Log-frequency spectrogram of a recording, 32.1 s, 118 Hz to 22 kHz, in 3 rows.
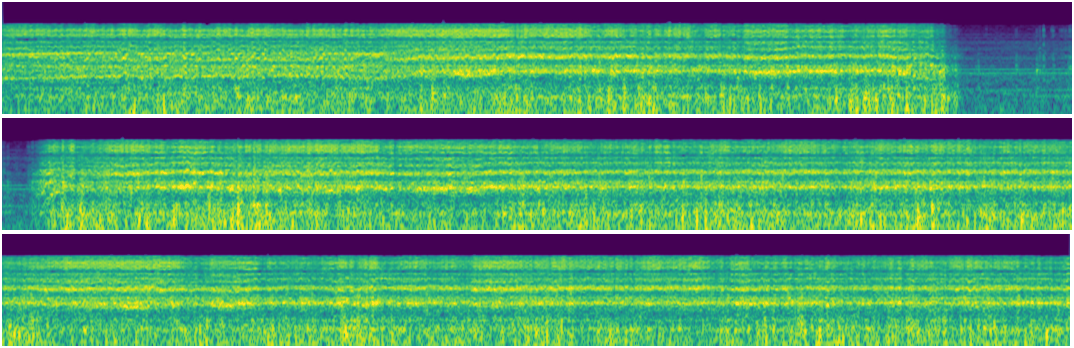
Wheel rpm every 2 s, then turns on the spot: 160, 160, 210, 230, 150, 50, 220, 220, 230, 230, 230, 220, 230, 230, 230, 230.
none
